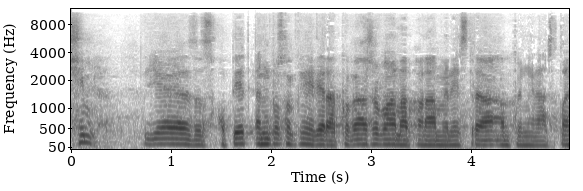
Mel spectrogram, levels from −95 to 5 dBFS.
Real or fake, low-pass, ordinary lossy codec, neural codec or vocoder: fake; 10.8 kHz; AAC, 32 kbps; codec, 24 kHz, 1 kbps, SNAC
